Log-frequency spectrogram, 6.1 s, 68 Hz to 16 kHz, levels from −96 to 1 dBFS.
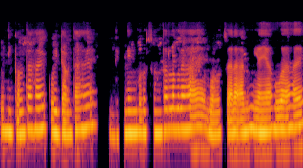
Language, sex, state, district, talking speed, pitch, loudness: Hindi, female, Bihar, Purnia, 190 wpm, 195 Hz, -18 LUFS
